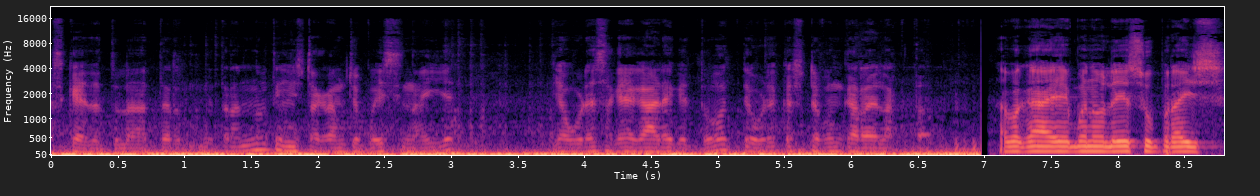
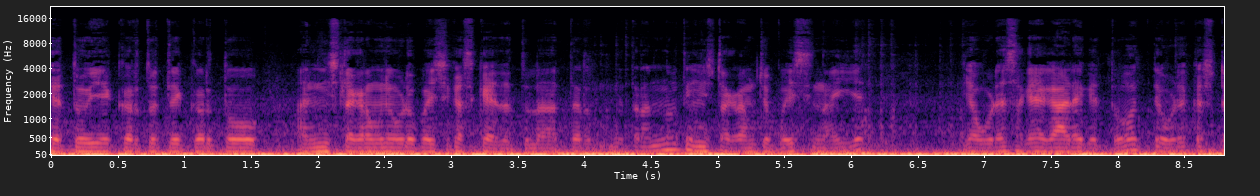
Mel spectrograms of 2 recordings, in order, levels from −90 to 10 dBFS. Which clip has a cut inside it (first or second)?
first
